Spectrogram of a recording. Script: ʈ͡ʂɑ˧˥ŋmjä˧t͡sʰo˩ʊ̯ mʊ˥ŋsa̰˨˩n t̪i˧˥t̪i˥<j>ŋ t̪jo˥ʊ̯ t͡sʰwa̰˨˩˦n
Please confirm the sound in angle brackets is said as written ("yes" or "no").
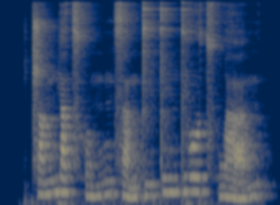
no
